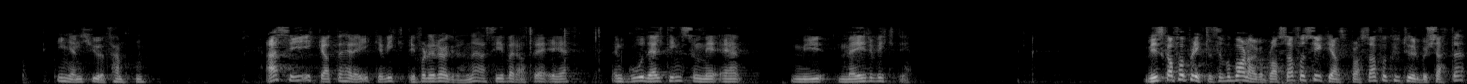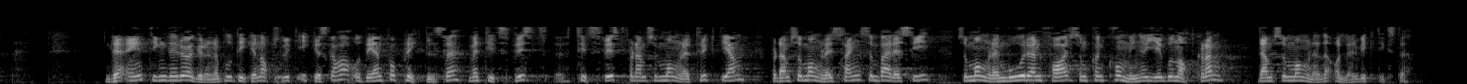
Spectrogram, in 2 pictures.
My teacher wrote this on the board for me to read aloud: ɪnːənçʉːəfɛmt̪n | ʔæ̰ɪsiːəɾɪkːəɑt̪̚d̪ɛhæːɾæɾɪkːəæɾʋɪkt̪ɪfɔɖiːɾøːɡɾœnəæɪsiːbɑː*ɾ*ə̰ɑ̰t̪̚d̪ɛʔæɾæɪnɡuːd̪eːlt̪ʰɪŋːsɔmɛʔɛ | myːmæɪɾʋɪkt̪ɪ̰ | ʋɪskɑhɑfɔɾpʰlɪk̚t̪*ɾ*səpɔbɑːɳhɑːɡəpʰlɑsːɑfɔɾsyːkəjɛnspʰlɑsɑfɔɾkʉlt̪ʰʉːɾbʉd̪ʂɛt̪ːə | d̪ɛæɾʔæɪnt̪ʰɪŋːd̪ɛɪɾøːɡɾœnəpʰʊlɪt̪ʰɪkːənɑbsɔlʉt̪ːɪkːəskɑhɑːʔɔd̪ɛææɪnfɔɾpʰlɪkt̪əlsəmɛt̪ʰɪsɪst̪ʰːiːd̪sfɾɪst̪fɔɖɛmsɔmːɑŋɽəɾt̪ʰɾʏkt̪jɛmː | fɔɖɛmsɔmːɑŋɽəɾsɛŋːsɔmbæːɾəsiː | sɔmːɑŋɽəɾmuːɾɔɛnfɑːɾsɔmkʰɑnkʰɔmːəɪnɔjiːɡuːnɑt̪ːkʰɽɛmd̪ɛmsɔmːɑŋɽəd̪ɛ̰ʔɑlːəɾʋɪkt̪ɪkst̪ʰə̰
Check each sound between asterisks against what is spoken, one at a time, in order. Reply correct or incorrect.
correct, incorrect: l

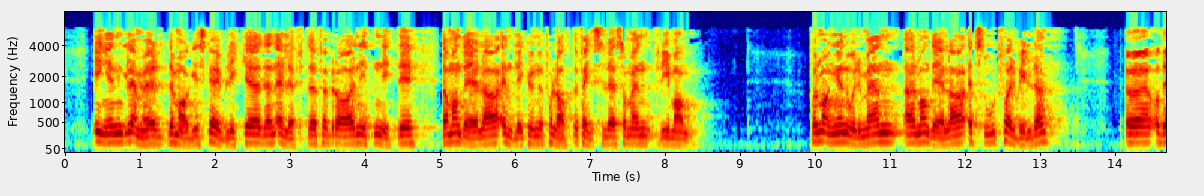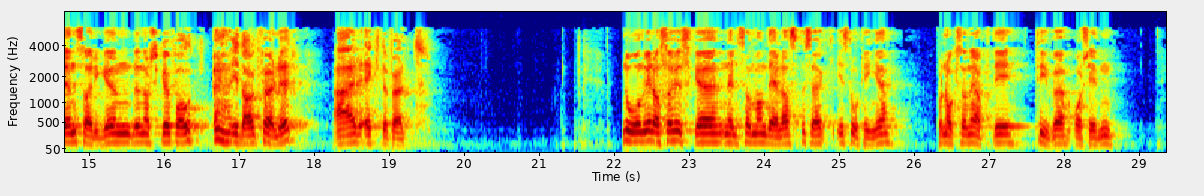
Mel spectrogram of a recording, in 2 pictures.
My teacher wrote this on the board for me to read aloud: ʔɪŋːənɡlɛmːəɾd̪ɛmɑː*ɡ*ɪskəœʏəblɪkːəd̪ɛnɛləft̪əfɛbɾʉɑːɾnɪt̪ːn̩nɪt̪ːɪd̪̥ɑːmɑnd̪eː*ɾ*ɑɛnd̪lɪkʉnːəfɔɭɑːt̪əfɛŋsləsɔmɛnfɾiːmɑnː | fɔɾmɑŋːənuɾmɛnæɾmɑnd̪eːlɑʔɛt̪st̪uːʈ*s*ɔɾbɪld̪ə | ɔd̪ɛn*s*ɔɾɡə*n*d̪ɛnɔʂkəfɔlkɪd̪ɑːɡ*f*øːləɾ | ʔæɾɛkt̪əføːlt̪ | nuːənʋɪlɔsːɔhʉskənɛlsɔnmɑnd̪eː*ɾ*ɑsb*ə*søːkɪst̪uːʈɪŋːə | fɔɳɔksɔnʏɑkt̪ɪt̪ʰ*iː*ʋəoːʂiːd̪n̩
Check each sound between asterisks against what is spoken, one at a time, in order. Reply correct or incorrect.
correct, incorrect: l, incorrect: f, correct, correct, correct, incorrect: l, correct, incorrect: yː

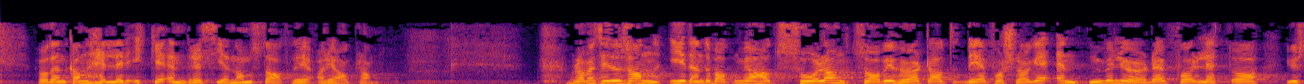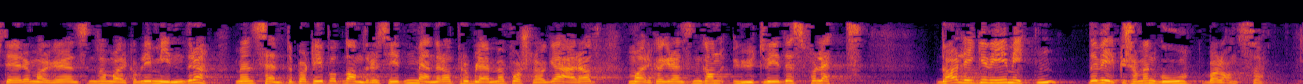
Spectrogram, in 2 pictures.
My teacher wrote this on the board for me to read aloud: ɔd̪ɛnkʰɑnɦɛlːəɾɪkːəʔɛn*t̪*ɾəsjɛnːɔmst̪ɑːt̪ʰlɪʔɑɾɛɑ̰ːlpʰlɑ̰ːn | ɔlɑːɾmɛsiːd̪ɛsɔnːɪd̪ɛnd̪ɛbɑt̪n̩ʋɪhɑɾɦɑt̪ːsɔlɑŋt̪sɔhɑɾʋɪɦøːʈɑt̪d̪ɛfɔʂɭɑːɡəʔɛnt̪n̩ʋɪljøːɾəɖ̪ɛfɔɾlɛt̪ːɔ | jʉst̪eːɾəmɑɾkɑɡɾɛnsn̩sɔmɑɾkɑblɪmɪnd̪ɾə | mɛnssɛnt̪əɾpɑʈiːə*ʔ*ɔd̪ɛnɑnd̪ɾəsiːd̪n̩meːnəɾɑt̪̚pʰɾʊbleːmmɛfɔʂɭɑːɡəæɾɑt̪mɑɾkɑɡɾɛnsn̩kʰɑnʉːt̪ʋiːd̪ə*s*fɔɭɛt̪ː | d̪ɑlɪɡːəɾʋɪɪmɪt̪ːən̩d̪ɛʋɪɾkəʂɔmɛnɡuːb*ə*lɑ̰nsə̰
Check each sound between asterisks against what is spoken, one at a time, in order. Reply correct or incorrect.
incorrect: d̪, incorrect: p, correct, incorrect: ɑ

